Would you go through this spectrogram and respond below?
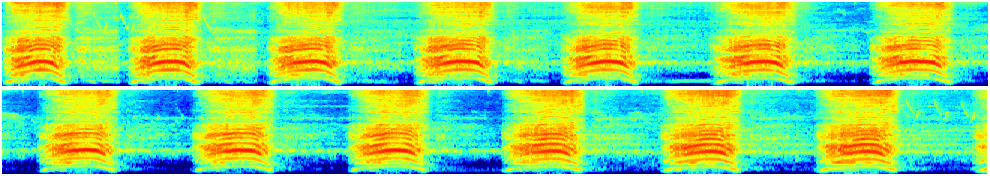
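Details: Thirteen short arched bellows from an Aubrac bull at a farm near Laguiole, La Montagnette, evenly repeated about once a second. Each is rich and nasal, with a steady rhythmic pattern and little background noise.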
